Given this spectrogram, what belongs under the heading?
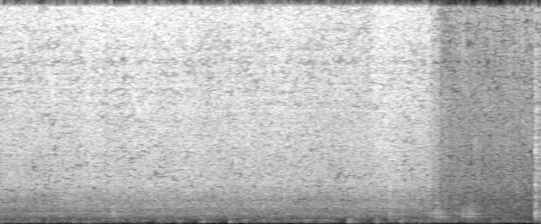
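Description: Green chillies fry in oil on a low flame while being stirred, making a steady, loud, close hiss and sizzle with faint scrapes underneath, which drops away sharply near the end.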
